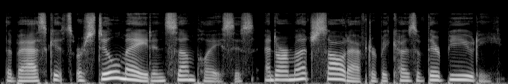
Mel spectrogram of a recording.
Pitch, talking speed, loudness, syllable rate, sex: 195 Hz, 200 wpm, -17 LUFS, 5.2 syllables/s, female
